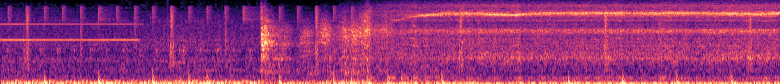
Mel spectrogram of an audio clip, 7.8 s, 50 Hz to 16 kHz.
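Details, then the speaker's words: 1986 Pontiac Fiero GT (Ferrari F355 replica) on booster box and cables from a Subaru, with no air intake fitted: the starter churns steadily for several seconds before the engine finally catches and settles with a high whistle. A slow, hard start. "Well, she finally fired up. I was gonna give up there for a second, but let's go ahead, back the Subaru out of the way, disconnect our booster box and our booster cables."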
